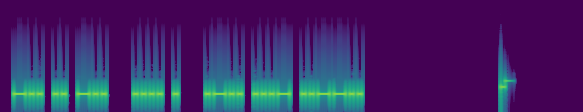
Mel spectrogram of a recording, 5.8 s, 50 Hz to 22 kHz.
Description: Morse code, heard as a keyed tone, about 32 wpm, 700 Hz. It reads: DID HE LV?
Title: Sentences from Top 400 Words and Abbreviations 30wpm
